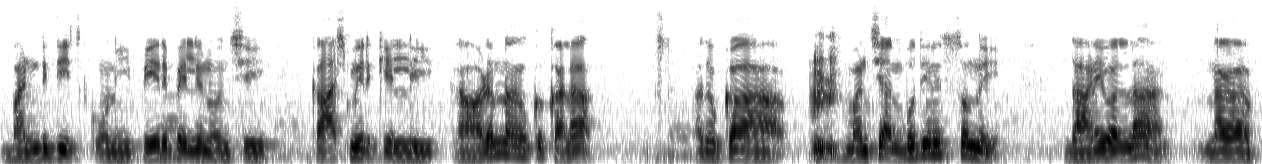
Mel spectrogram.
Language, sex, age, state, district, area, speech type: Telugu, male, 18-30, Telangana, Peddapalli, rural, spontaneous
